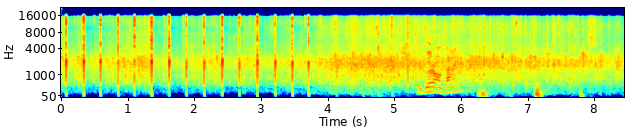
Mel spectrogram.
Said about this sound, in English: Okay, how about a big round of applause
